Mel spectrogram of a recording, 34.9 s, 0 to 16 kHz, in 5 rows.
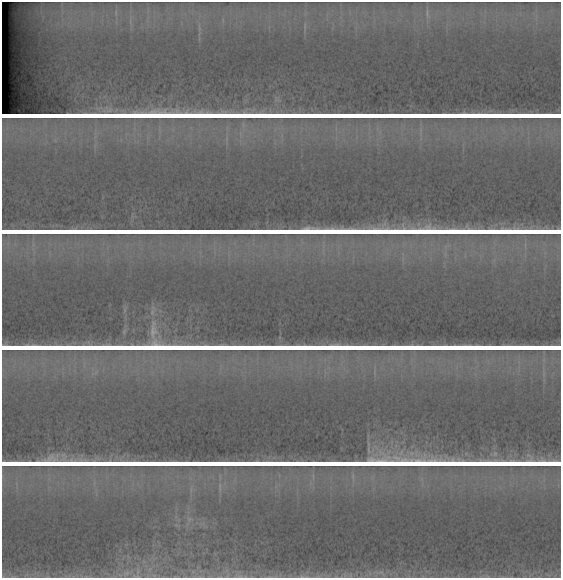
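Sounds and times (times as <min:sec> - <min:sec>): steady rain: 0:00.1 - 0:34.9
thunder rumbles: 0:00.9 - 0:34.9
sharp thunderclap: 0:14.8 - 0:18.2, 0:25.5 - 0:34.8.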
